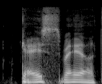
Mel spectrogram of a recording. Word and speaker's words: Guysmayor: Geißenpeter, der Geismeier, klingt, Geißenpeter klingt nach dem Typen von der Heide, aber Geismeier? – Peter wer? Geismeier. Das ist Geis und schreibt man G-U-Y-S eigentlich, also die, der Männermeier, also der, der Mann der Männer, Meier.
